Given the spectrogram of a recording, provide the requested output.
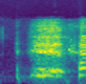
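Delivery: short high burst of laughter. Real, not acted. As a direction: laugh at your own joke. Laughing at own joke.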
